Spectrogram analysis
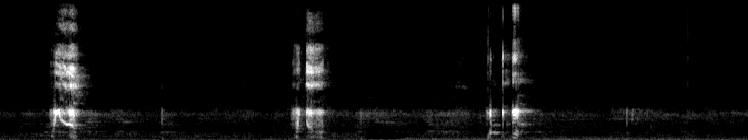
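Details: Late-night repeated hiccups: three sharp, brief hiccup sounds spaced a few seconds apart in a quiet room; hiccups.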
